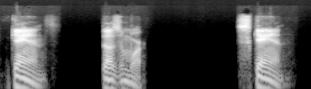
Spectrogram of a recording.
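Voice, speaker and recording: With a New Jersey accent and vocal fry, a man speaks at a fairly slow pace. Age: 60s. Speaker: podcast host. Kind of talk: casual comedic monologue.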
